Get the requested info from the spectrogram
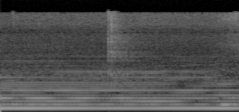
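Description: Double bass bowing one long, low note, held steady without fading.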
